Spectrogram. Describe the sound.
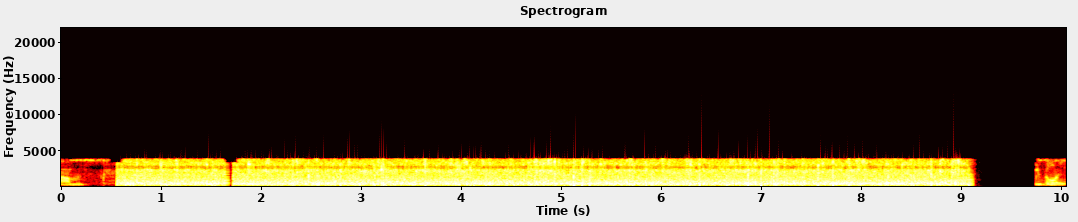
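A car engine and road noise while driving: a loud, steady, dense roar that runs almost unbroken, with a brief dip early on and a short cut-out near the end.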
